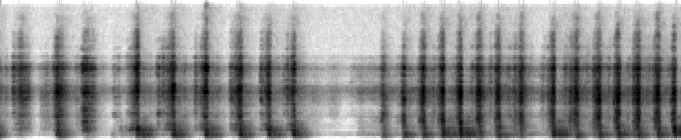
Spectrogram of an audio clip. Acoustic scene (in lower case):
kitchen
